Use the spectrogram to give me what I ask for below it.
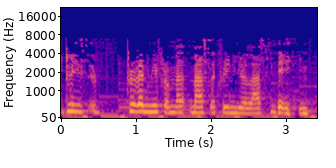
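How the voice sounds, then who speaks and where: A woman's voice: medium pitch, normal speed, a little mellow. A woman hosting a podcast interview, friendly and casual. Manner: friendly, laughs through slips. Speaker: podcast host. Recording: dull studio sound with faint music behind.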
